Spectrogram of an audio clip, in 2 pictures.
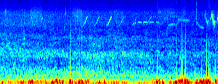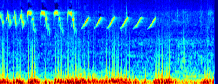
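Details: Tree pipit song recorded at Tagle: soft thin notes build into a fast bright trill, ending with five or six rising whistled slurs, against loud low-pitched background rumble.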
